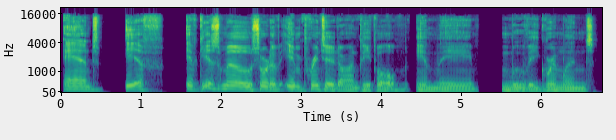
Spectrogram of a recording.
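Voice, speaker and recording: Slow, creaky-voiced man narrating. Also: mid-range voice, fairly even intonation, darkish tone. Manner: vivid descriptive storytelling, addressing players directly. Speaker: game master. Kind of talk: narrating a tabletop horror game.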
